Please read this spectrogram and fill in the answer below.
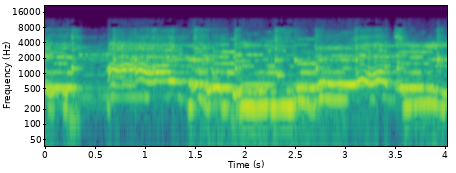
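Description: Woman singing a Huangmei opera (huangmei diao) aria with musical accompaniment. The ornamented melody breaks off briefly about half a second in, then carries on.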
